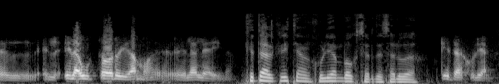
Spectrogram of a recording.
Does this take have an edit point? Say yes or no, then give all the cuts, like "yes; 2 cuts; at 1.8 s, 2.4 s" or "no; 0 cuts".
yes; 1 cut; at 2.4 s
